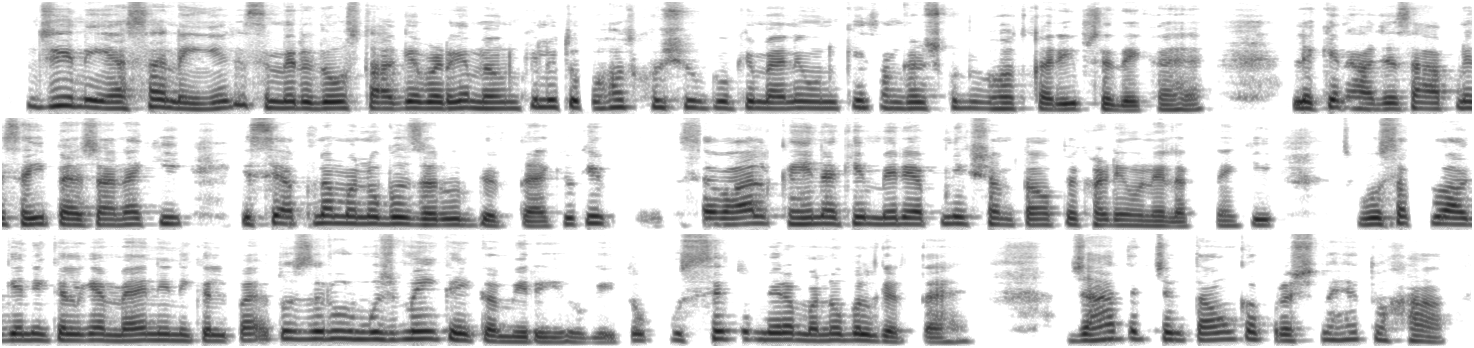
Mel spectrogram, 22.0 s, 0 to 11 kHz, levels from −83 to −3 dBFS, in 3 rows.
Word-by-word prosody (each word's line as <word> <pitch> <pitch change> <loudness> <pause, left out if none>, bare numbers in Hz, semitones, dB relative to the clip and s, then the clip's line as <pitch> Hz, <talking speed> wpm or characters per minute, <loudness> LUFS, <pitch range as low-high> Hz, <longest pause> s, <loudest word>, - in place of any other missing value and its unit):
जी, 245 +3 +3
नहीं 215 -4 +3
ऐसा 180 +5 +2
नहीं 170 -4 0
है। 190 - +1
जैसे 275 -8 -2
मेरे 190 -1 +4
दोस्त 185 +1 +2
आगे 180 +1 +3
बढ़ 180 0 +4
गए 195 - +4
मैं 185 -2 +2
उनके 180 +4 -3
लिए 215 - +4
तो - - +5
बहुत 210 +3 -1
ख़ुश 210 -1 -2
हूँ 205 - 0
क्योंकि 190 0 -1
मैंने 180 +1 +1
उनके 185 +2 -1
संघर्ष 180 -2 -2
को 200 - -5
भी 185 - -6
बहुत 170 -1 -2
क़रीब 160 0 +2
से 155 - +2
देखा 130 +1 -1
है। 145 +1 -4 0.5
लेकिन 190 +2 +3
हाँ, 165 - +1
जैसा 165 +2 0
आपने 185 +3 -1
सही 180 0 +2
पहचाना 170 0 +1
कि 195 +2 -3 0.3
इससे 195 +3 +1
अपना 215 +2 +1
मनोबल 200 -2 +3
ज़रूर 170 -1 +1
गिरता 140 -3 -1
है 135 - -1
क्योंकि 185 +8 0 0.4
सवाल 185 +3 +2
कहीं 190 0 +2
न 200 0 +2
कहीं 195 +1 +1
मेरी 185 0 +2
अपनी 190 +2 +1
क्षमताओं 165 -3 -2
पे 175 - +2
खड़े 160 -1 0
होने 145 -3 -1
लगते 130 +3 -5
हैं 140 - -7
कि, 160 0 0 0.4
वो 185 +1 +5
सब 205 +3 0
तो 200 - +1
आगे 185 0 +3
निकल 185 0 +1
गए, 185 +1 +1
मैं 170 +1 +1
नहीं 180 -1 +1
निकल 170 -1 -1
पाया। 180 0 -1
तो 225 - +2
ज़रूर 225 0 +3
मुझ 210 -1 +2
में 220 0 +5
ही 225 - +3
कहीं 200 -5 +3
कमी 145 -3 +1
रही 135 -1 -2
होगी, 130 -2 -7
तो 185 - -4
उससे 190 +5 0
तो 225 -1 -5
मेरा 200 0 +4
मनोबल 180 0 +2
गिरता 150 -3 -1
है। 135 +3 -12 0.5
जहाँ 185 +5 +2
तक 215 - -1
चिंताओं 195 0 0
का 220 - 0
प्रश्न 175 +3 -3
है - - -3
तो 190 - -4
हाँ, 150 -5 -2
185 Hz, 245 wpm, -23 LUFS, 170-200 Hz, 0.5 s, तो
